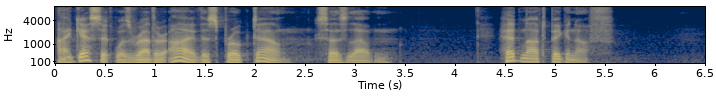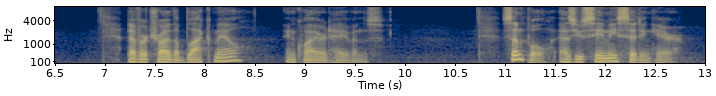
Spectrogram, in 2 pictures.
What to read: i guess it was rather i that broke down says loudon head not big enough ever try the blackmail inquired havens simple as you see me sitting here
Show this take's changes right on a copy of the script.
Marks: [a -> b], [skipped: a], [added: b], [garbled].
i guess it was rather i [that -> this] broke down says loudon head not big enough ever try the blackmail inquired havens simple as you see me sitting here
